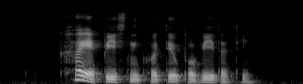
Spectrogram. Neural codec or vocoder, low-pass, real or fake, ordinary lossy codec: none; none; real; none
